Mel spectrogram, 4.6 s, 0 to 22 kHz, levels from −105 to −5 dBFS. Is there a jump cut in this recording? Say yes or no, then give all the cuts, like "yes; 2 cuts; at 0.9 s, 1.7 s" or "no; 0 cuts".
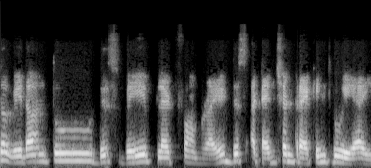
no; 0 cuts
